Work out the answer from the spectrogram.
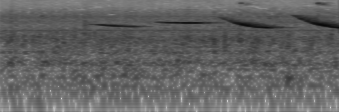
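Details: Rufous-collared sparrow singing near a cemetery, set against waterfall sounds: two thin, level whistles followed by sharp, descending slurred notes, with a soft, steady rush of water underneath.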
